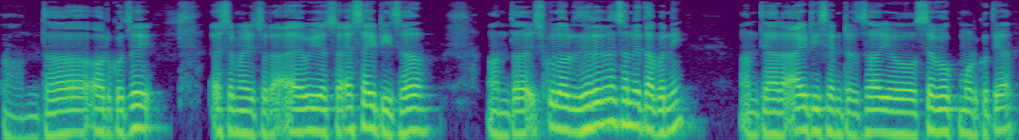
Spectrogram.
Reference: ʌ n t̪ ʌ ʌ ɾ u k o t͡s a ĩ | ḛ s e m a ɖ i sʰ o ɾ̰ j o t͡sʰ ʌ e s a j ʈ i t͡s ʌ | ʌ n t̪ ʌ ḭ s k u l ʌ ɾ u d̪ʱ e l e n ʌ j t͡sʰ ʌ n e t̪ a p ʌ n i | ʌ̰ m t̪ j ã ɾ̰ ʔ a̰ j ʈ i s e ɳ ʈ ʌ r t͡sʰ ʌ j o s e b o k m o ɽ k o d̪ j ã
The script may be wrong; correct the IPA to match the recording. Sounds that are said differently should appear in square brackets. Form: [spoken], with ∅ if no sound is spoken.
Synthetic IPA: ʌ n t̪ ʌ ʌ ɾ u k o t͡s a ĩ | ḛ s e m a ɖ i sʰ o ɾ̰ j o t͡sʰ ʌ e s a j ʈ i [t͡sʰ] ʌ | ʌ n t̪ ʌ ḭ s k u l ʌ ɾ u d̪ʱ e [ɾ] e n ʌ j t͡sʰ ʌ n e t̪ a p ʌ n i | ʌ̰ [n] t̪ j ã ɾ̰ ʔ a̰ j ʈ i s e ɳ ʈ ʌ r t͡sʰ ʌ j o s e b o k m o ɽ k o [t̪] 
